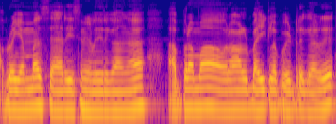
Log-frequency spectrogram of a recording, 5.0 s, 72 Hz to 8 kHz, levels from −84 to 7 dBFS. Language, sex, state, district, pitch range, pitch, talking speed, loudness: Tamil, male, Tamil Nadu, Kanyakumari, 125-140 Hz, 130 Hz, 105 wpm, -12 LUFS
